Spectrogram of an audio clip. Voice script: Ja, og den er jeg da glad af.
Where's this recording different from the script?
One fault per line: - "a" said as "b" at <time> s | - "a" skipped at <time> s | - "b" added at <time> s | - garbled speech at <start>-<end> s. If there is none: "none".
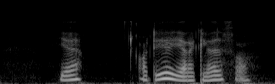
- "den" said as "det" at 1.5 s
- "af" said as "for" at 2.2 s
